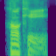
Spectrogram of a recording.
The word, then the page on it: hoky: British English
